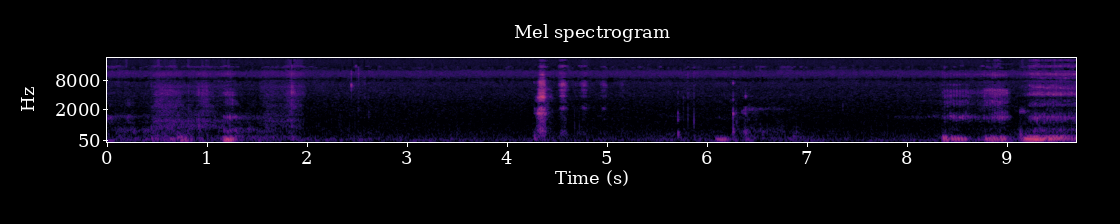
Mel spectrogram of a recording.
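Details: 8-month-old male black Labrador Retriever puppy asleep, snoring loudly: low rumbling snores in irregular bursts with quiet gaps and room noise; snoring.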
